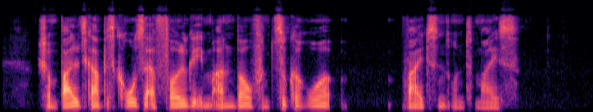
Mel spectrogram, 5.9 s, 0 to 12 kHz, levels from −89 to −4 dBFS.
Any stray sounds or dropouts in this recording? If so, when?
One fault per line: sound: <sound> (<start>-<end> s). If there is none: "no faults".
no faults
